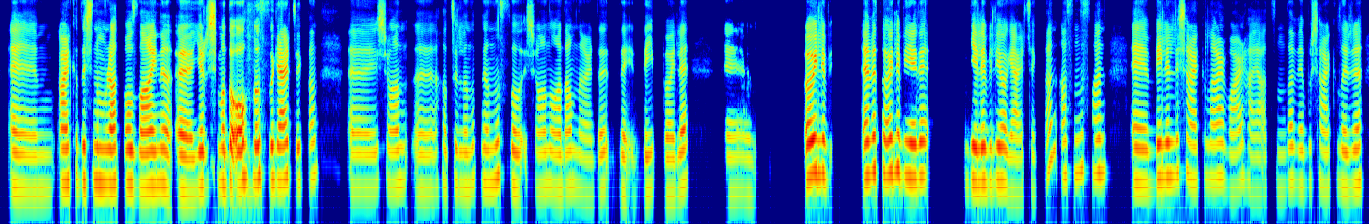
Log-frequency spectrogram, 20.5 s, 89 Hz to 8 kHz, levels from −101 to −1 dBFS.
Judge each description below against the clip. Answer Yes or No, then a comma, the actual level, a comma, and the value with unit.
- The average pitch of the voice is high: Yes, high, 200 Hz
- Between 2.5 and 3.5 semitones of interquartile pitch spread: Yes, average, 2.9 semitones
